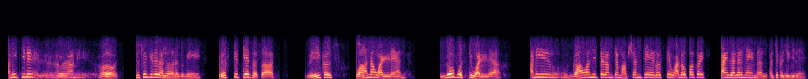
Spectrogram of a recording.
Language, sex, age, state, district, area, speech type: Goan Konkani, male, 60+, Goa, Bardez, urban, conversation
